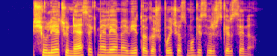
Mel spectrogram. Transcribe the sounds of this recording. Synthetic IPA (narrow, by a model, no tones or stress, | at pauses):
ʃʲɛʊlʲiɛt͡ʃʲuːnʲæːsʲɛkʲmʲɛlʲeːmʲɛʋʲiːt̪oːɡɐʃpʊɪt͡ʃʲoːsmʊɡʲɪsʋʲɪɾʃʲsʲkʲɪɾʲsʲɪnʲo̰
